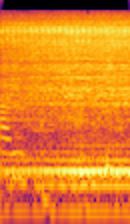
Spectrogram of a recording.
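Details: Car after axle and tie rod replacement, oils and system bleed, before test run: steady, even idle with constant low hum, no knocks or ticks; running normally.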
